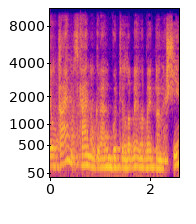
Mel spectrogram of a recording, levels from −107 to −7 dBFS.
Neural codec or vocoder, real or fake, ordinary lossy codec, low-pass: codec, 16 kHz in and 24 kHz out, 1.1 kbps, FireRedTTS-2 codec; fake; Opus, 24 kbps; 9.9 kHz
